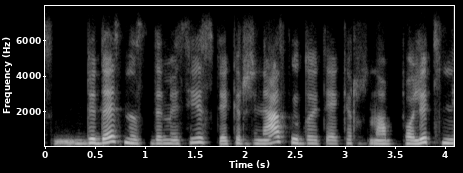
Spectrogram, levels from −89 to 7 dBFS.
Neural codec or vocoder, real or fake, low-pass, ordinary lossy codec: none; real; 7.2 kHz; Opus, 24 kbps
